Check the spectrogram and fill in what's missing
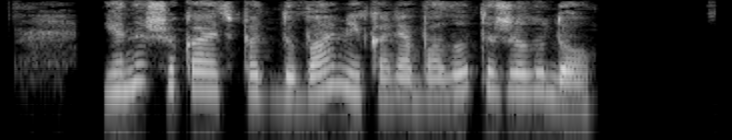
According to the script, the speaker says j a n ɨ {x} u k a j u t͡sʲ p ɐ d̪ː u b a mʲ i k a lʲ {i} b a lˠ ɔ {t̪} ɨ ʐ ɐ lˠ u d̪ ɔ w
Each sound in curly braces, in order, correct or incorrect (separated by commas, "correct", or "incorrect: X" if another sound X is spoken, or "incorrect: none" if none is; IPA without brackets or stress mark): incorrect: ʂ, incorrect: a, correct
